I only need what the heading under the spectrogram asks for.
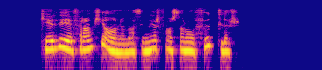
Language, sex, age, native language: Icelandic, female, 60-69, Icelandic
